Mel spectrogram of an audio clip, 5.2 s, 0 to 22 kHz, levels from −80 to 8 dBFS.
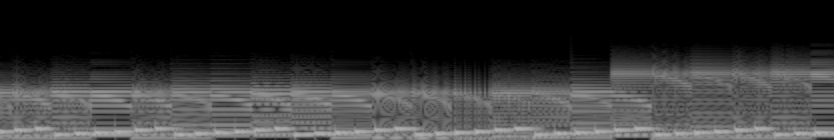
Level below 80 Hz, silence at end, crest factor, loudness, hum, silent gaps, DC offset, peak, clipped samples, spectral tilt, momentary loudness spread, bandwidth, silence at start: -38 dBFS; 0 s; 14 dB; -24 LUFS; none; none; under 0.1%; -10 dBFS; under 0.1%; -9 dB/octave; 1 LU; 5.8 kHz; 0 s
